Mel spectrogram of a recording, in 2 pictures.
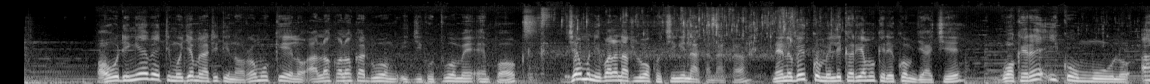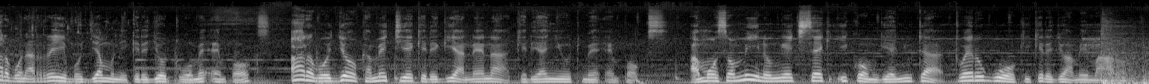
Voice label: Narrator KUMAM, radio spots; MPOX; The MPOX Campaign Safe Circles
